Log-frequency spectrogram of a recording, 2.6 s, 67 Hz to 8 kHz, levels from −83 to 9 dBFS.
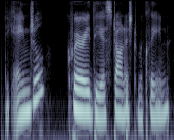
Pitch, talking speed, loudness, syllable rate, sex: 180 Hz, 135 wpm, -18 LUFS, 6.3 syllables/s, female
